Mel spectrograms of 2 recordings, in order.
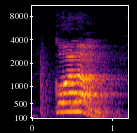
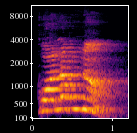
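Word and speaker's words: column: असतं हे माहीत नसेल तर 100% ते मुलं कसे वाचतील कॉलम न कॉलम न कॉलम न पण हा n हा काय असतो सायलेंट असतो किंवा m नंतर आलेला किंवा m च्या जोडीला जेव्हा n असतो काय म्हटलं मी m च्या जोडीला जेव्हा n असतो तेव्हा n सायलेंट असतो असतो किंवा एम नंतर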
